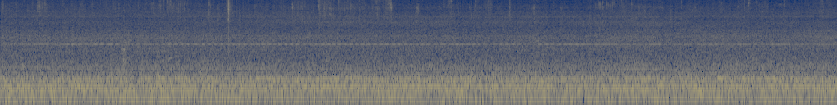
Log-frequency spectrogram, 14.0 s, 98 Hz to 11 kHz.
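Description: Steady cabin drone of a Boeing 737-800 in flight: the CFM56-7 turbofan engines and the airflow past the fuselage heard from inside the passenger cabin, with a faint steady whine over the low rumble.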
